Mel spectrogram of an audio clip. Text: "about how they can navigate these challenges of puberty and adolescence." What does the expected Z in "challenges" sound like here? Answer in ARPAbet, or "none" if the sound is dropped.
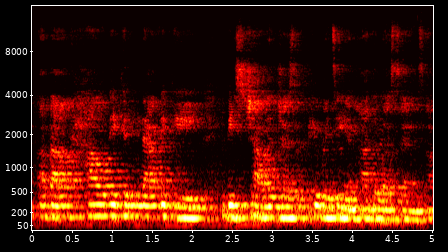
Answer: Z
